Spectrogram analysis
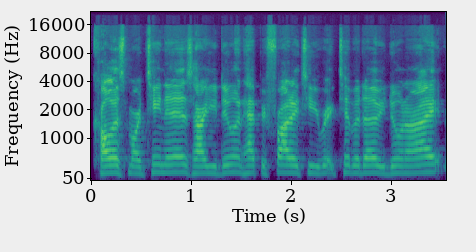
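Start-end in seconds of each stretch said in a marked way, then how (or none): none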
